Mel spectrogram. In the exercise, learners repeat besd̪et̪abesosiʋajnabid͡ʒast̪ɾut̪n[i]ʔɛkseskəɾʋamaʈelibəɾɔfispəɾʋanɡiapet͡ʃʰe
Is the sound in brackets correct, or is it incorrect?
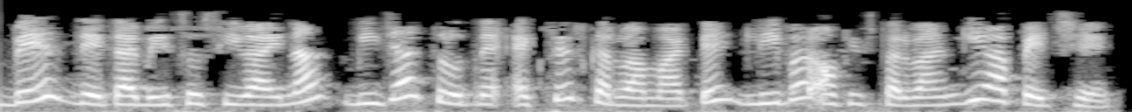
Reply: incorrect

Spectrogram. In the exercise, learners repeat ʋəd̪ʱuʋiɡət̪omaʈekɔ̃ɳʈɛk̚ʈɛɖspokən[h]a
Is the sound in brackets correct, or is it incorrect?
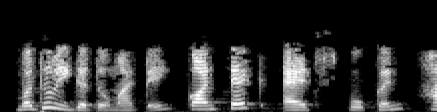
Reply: correct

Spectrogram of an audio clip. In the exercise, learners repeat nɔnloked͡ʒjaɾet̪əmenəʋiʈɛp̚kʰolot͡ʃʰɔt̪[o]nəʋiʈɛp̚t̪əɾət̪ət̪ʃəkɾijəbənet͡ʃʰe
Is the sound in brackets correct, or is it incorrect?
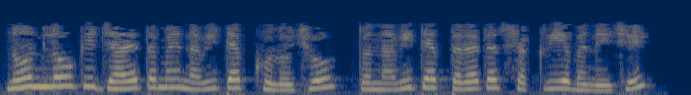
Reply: correct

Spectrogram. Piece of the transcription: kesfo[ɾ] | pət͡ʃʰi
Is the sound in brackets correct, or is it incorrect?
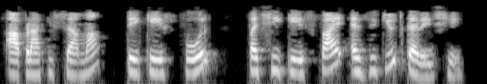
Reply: correct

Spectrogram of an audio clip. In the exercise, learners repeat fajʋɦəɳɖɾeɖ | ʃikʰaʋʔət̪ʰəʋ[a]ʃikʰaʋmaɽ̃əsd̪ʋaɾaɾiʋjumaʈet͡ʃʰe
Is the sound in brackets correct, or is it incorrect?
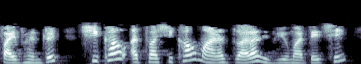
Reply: correct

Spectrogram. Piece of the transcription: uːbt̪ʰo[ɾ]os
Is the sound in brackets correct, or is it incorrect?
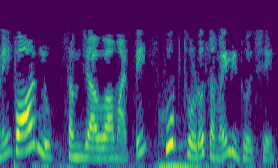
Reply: incorrect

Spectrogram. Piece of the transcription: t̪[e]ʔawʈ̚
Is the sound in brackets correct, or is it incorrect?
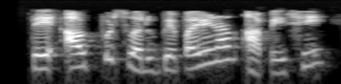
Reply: correct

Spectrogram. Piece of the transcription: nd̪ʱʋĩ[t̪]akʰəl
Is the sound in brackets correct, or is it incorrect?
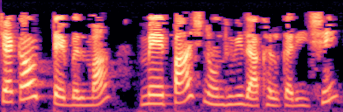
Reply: incorrect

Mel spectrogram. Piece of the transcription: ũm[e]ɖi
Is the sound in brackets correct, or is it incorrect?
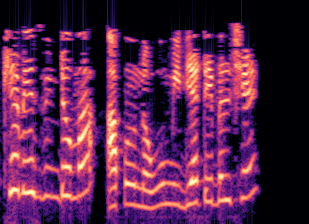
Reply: incorrect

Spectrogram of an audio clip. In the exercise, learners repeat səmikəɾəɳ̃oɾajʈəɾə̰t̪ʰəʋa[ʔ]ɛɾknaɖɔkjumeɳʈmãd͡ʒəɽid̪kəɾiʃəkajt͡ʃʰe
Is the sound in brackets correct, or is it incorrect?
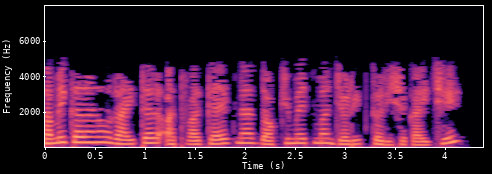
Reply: incorrect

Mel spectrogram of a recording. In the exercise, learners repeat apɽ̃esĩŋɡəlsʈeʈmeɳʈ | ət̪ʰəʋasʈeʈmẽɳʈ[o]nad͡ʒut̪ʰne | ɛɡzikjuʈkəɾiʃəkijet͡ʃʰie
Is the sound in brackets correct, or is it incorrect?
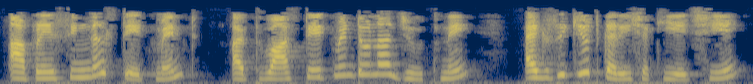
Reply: correct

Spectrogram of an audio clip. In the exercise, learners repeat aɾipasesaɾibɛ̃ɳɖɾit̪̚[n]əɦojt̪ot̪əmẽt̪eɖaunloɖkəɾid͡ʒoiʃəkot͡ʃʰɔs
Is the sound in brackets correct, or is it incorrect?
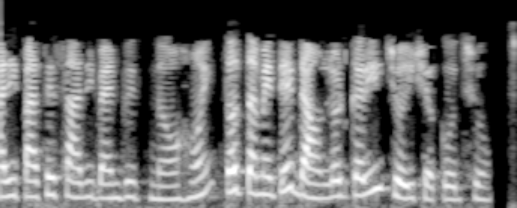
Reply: correct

